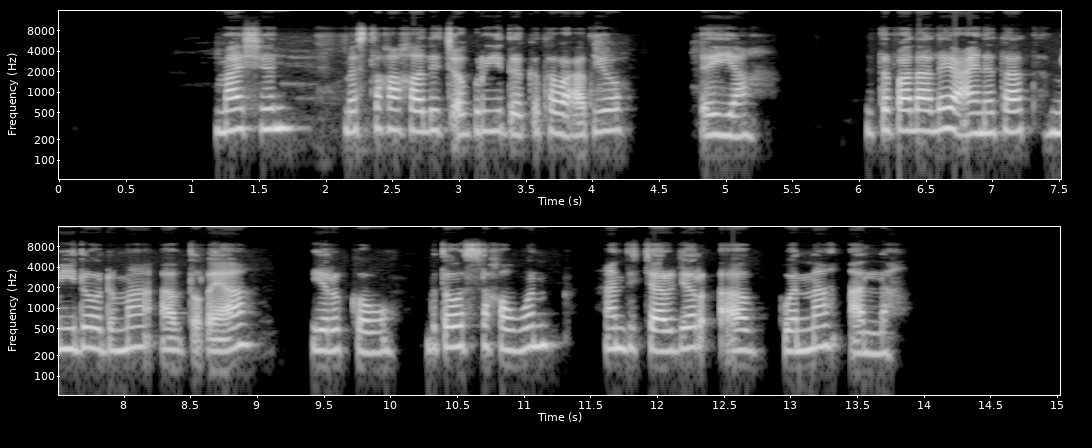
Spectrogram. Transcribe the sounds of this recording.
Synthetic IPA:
maʃɪn | mɐst̪ʰɐxaxɐlit͡ʃʼɐɡuɾid̪ɐkʼːit̪ʰɐβʕt̪ʰijo̞ | ʔɨjːa | zɨt̪ʰɐfɐlalɐjuʕajnɐt̪ʰat̪mid̪o̞d̪ɨmːaʔaβt̪ʼɨkʼja | jɪɾɨkːɐβu | bɨt̪ʰɐwɔsaxiwʊn | ħant̪ʰit͡ʃaɾd͡ʒɐɾa̰βɡ̥onːaa̰lːa

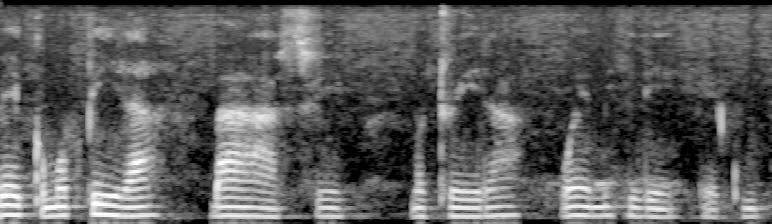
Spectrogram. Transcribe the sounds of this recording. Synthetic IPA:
βekumupiːɾa | βaasi | mutwiːɾa | weːmihileekum

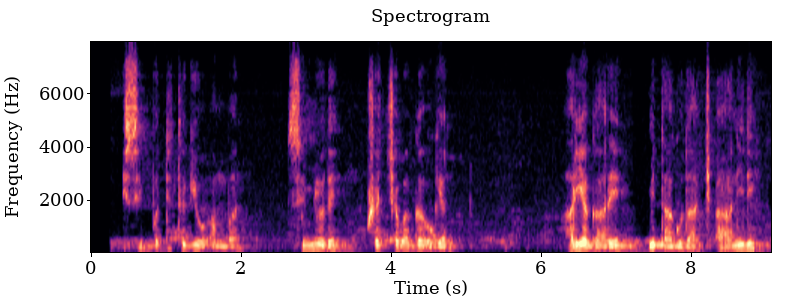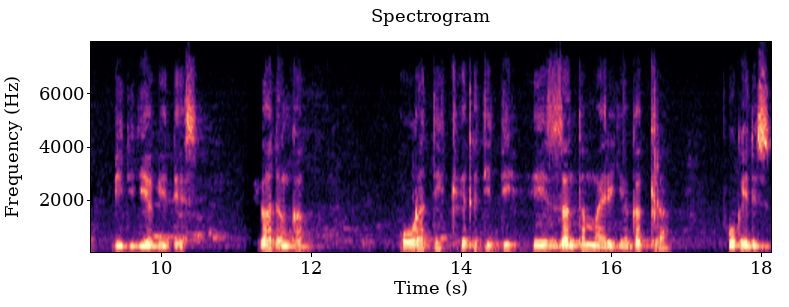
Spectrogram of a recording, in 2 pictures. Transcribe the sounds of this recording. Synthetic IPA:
ʔɪsːɪbɐd̪ːɪt̪ːɛɡɪjɔʔɐmbɐn | sɪmːɪjɔd̪ɛʊʃɐt͡ʃːɐbɐɡːɐʔɔɡɪjɐn | hɐɾɪjɐɡaːɾʔe̞ːmɪt̪ːaːɡɔd̪a̰ːt͡ʃʼa̰ːnid̪ɪ | biːd̪ɪd̪ɪjɐɡeːd̪ɛʔeːs | hɛɡaːd̪ɐŋkːɐ | ʔo̞ːɾɐt̪ːɪkʰːt̪ʼɛt̪ːɪd̪ːɪheːzːɐnt̪ːɐmɐjɾɛɡɪjɐɡɐkːɪɾɐ | poːkʼe̞̰ːd̪eːs

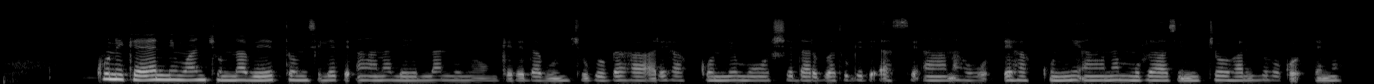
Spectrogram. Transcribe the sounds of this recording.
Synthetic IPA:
kʊnɪkɐjɐnːɪmɐnt͡ʃːʊnːɐbe̞ːt̪ːɔmɪsɪlɛfɛʔaːnɐleːlːɐnːɛnoːŋkɛɾɛd̪ɐbʊnt͡ʃːʊɡɔɡɐɦaːɾɛɦɐkːɔnːɛmoːʃːɛd̪ɐɾbɐt̪ʊɡɛd̪ɛʔɐsːɛʔaːnɐɦɔwɔɗːɛɦɐkːʊnːɪʔaːnɐnmʊraːsɪnt͡ʃːoːɦɐlːɔhɔkʼɔ̰ɗːɛnɐ

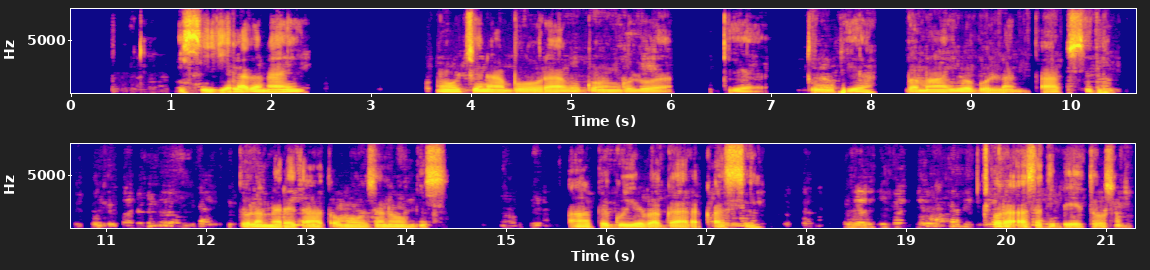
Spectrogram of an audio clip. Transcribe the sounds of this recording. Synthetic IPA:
ʔɪsːɪjɛ̰lɐɡ̪ɐnɐj | mo̞ːt͡ʃːɛnaːboːɾaːbɛɡɔ̰ŋɡɔlʊwɐ | ɡɪjɐ | t̪ʼuːpɪjɐ | bɐmaːjʊwɐbɔ̰lːɐ̰nt̪ʼaːpɪ̥sːɪd̪ɪ | d̪̥ɔlɐmɛɾɛt̪aːt̪ʼɔ̰moːsɐnɐwɡɪs | ʔaːpːɛɡʊjːɛbɐ̰ɡːa̰ːɾɐ̰kʼɐsːɪ | t͡ʃʼɔɾɐ̰ʔɐ̰sɐt̪ɪbḛːt̪ːo̞̰ːsɔnɐ̥

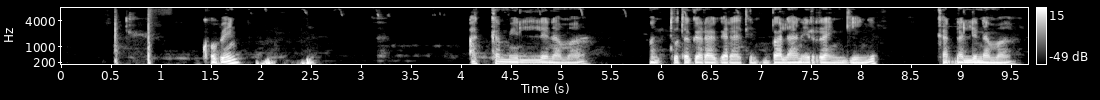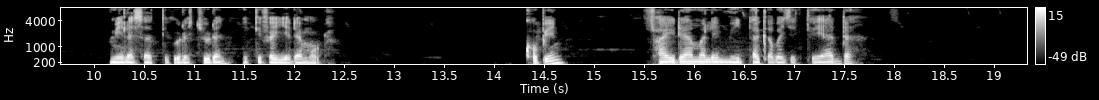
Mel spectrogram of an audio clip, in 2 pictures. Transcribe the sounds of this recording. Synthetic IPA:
kʰɔpʼeːn | ʔɐkːɐmeːlːɛnɐmaː | mɐnt̪oːt̪ɐɡɐɾaːɡɐɾaːt̪iːnbɐlaːnɪrːɐɪŋɡe̞ːɲːɛf | kɐnʔɐlːɪnɐmaː | meːlɐsaːt̪ːɪɡɔᶑɐt͡ʃːuːᶑaːnɪt̪ːɪfɐjːɐd̪ɐmṵːᶑɐ̥ | kʰɔpʼeːn | faːjɪd̪aːmɐleːmiːᶑaːkʼɐbɐd͡ʒɛt̪ːeːjaːd̪ːɐ

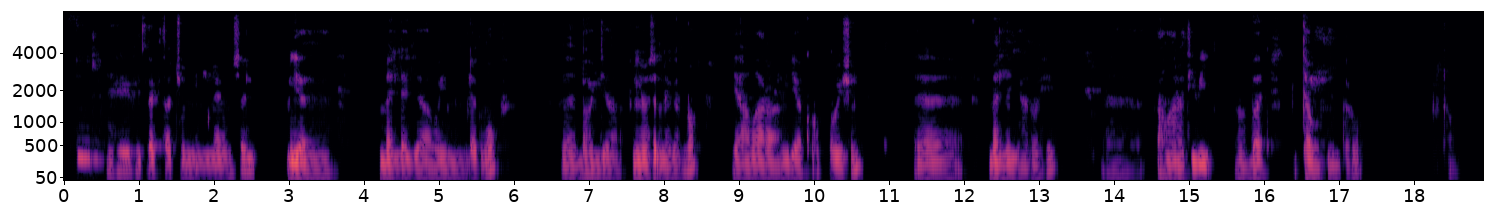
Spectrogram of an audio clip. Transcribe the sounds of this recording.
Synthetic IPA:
ɨɦe̞fit̪ʰləkʰːi̥t̪ʰat͡ʃːɛwnmɨnːajɛwməsɨl | jɛ | məlːəjːawɔjɪmd̪əɡmo̞ | band̪ijajiməslnəɡəɾnəw | jɛamaɾamid̪ijakʰo̞̰ɾpʰo̞ɾeʃɪn | məlːəjːanəwɪɦe̞ | ʔamaɾat̪ʰiβi | məbːalmɪt̪ʰːawːɔkʼunəbːəɾəw | naw

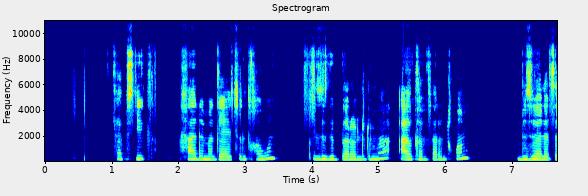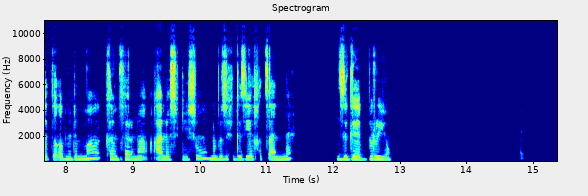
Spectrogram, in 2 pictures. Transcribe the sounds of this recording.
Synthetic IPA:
sʰaβsikʰ | ħad̪ɐmɐɡajɛt͡sʼɨnt̪ʰɨ̥xɐwːʊn | zɨɡɨbːɐɾɐlːud̪ɨmːaʔaβkʰɐɱfɐɾɨnt̪ʰɨ̥xon | bɨzɨβɐlɐt͡sʼɐt̪ʼɨχʼmɨd̪ɨmːakʰɐɱfɐɾnaʔa̰lɐslisunɨbɨzuħɡize̞xɨt͡sʼːanːɐħ | zɨɡɐbːɨɾɨjːu

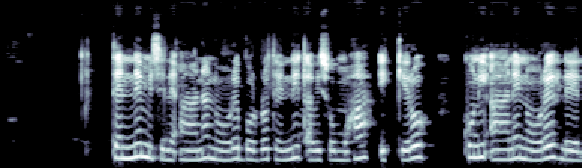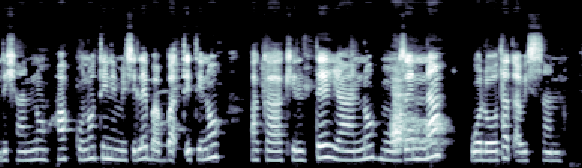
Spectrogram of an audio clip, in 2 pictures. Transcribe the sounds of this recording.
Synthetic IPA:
t̪ɛnːɛmɪsɪlɛʔaːnɐnoːɾɛbɔrːɔt̪ɛnːɪt̪ʼɐwɪsɔmɔɦɐɪkːɪɾɔ | kʊnɪʔaːnɛnoːɾɛle̞ːlːɪʃɐnːɔhɐkːʊnɔt̪ɪnɪmɪsɪlɛbɐbːɐt̪ʼːɪt̪ɪnɔ | ʔɐkaːkʰɪlt̪ːɛjaːnːɔmoːzɛnːɐ | wɔlo̞ːt̪ɐt̪ʼɐwɪsːɐnːɔ̥

